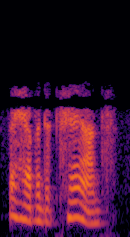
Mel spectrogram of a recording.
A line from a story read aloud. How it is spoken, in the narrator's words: Graf muttered too audibly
